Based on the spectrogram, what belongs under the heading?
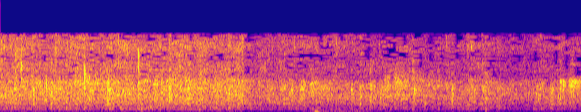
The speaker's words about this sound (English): So let us give a clap for him. Takže zatleskejme Ježíši.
